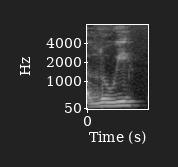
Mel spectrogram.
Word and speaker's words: Levi: matiah Filipe cênica sadik Loui que hoje chamam de Levi mas a pronúncia original era Lui Efraim iosef e e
